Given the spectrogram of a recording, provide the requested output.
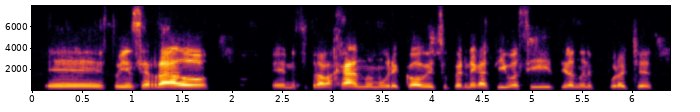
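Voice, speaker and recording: At a moderate pace, a normal speaking voice talks with fairly even intonation. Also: man. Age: 30s. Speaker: motorcycle traveler. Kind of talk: casual interview.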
